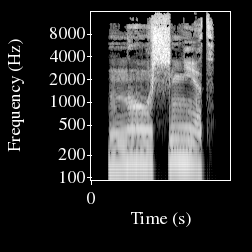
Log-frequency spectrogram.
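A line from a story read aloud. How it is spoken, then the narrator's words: Hissed through teeth. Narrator (Russian): прошипел сквозь зубы Бер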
